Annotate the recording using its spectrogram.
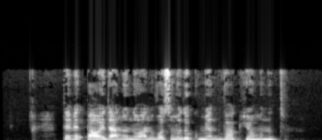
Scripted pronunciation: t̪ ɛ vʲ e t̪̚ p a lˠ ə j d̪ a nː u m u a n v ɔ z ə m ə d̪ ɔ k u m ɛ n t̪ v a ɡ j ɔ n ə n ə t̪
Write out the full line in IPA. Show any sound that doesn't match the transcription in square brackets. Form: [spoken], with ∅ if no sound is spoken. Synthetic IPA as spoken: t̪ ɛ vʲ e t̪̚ p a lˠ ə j d̪ a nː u [n] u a n v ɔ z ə m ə d̪ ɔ k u m ɛ n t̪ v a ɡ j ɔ [m] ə n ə t̪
